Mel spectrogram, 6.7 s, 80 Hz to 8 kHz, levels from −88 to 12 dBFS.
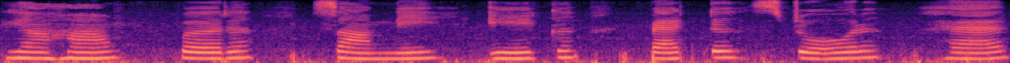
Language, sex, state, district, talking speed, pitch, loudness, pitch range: Hindi, female, Punjab, Pathankot, 60 wpm, 245 Hz, -15 LUFS, 235-255 Hz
